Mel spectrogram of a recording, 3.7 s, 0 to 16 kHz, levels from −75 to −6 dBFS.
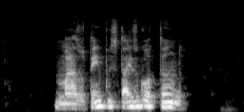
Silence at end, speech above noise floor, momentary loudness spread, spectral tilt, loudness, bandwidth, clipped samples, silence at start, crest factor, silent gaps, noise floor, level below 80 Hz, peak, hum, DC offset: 0.9 s; 61 dB; 7 LU; -8.5 dB/octave; -16 LUFS; 7.8 kHz; under 0.1%; 0.8 s; 16 dB; none; -75 dBFS; -52 dBFS; -2 dBFS; none; under 0.1%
